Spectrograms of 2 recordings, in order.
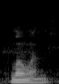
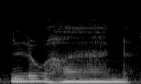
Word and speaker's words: Lohan: Loen. Lohan. Lohan. That's weird that we've got Chad mispronouncing a name.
